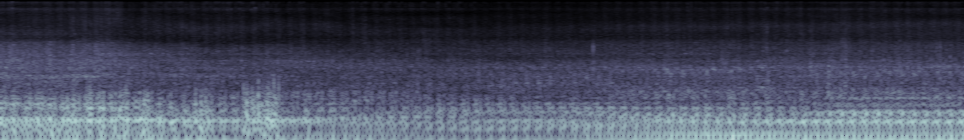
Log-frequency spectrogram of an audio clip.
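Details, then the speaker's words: Pontiac Grand Prix; steady idle with faint even puff-and-tick about three times a second, still spitting exhaust, quieter than before but leak remains. Exhaust leak. "Definitely still sounds like there's an exhaust lead."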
